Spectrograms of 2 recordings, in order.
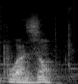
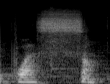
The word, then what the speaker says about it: poisson: So make sure you are not saying poison. If you say poison with the single S, you mean poison. So you don't have poison, say poisson. So it's the S sound, not Z. Okay?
